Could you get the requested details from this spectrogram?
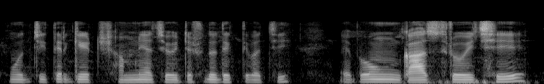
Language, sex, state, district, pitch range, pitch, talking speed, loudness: Bengali, male, West Bengal, Alipurduar, 105-115 Hz, 110 Hz, 130 wpm, -21 LUFS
